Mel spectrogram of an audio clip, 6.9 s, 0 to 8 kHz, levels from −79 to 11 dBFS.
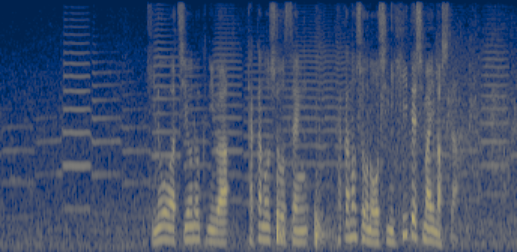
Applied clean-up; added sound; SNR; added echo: none; Trumpet; 16 dB; none.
